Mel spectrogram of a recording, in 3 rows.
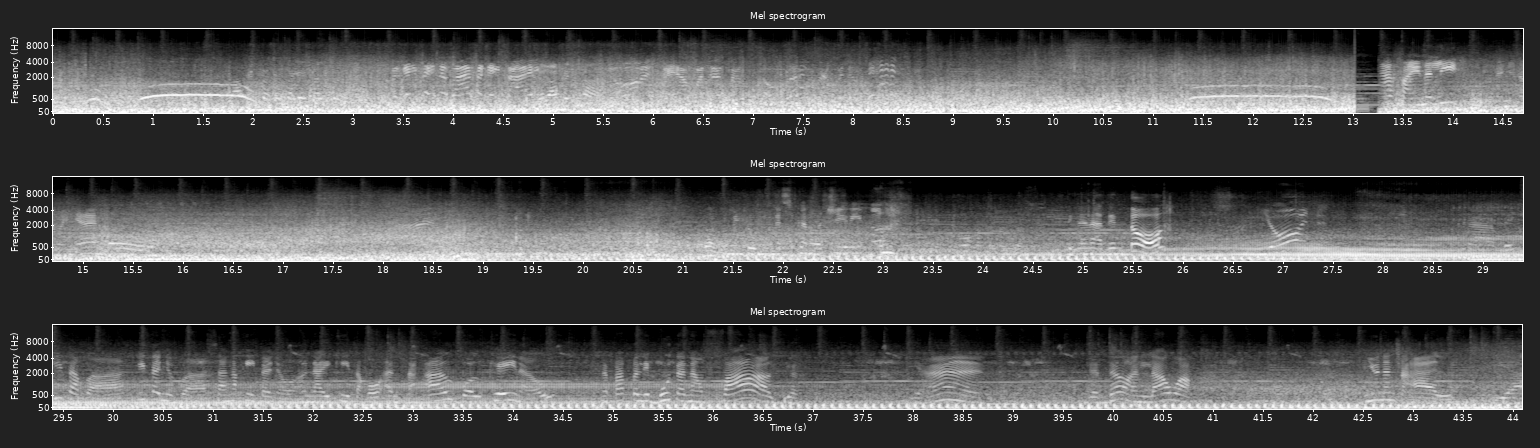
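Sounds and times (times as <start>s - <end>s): motorcycle road noise: 0.0s - 44.0s
wind rush on microphone: 0.0s - 44.0s.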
